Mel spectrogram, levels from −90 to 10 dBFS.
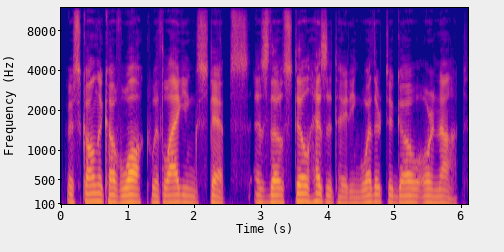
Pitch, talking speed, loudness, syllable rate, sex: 115 Hz, 140 wpm, -18 LUFS, 3.9 syllables/s, male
